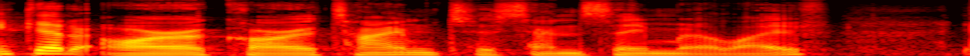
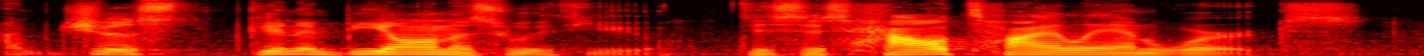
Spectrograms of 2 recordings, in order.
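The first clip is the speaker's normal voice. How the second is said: normal talking voice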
